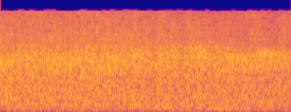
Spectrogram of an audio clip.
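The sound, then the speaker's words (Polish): A large audience at a Radio Maryja celebration applauds the fathers working at Radio Maryja, the many claps merging into a dense, steady roar that holds at an even, fairly loud level throughout, with no voices over it. “Brawa dla wszystkich ojców pracujących w Radiu Maryja i dla wszystkich panów, którzy obsługują dzisiejszą uroczystość.”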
